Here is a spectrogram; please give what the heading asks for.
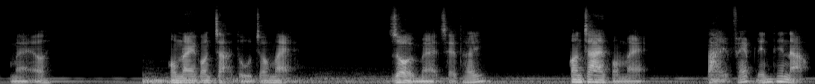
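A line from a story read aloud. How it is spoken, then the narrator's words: Sigh, then muttering. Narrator (Vietnamese): thầy thở dài một tiếng rồi lẩm bẩm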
